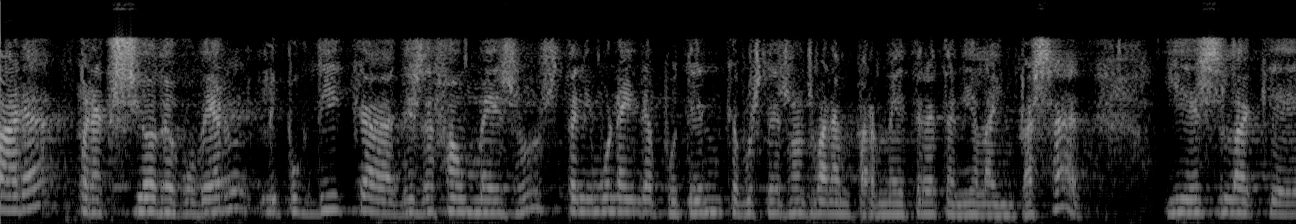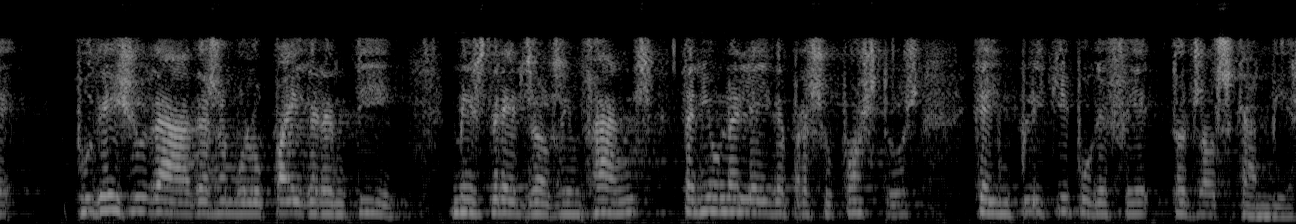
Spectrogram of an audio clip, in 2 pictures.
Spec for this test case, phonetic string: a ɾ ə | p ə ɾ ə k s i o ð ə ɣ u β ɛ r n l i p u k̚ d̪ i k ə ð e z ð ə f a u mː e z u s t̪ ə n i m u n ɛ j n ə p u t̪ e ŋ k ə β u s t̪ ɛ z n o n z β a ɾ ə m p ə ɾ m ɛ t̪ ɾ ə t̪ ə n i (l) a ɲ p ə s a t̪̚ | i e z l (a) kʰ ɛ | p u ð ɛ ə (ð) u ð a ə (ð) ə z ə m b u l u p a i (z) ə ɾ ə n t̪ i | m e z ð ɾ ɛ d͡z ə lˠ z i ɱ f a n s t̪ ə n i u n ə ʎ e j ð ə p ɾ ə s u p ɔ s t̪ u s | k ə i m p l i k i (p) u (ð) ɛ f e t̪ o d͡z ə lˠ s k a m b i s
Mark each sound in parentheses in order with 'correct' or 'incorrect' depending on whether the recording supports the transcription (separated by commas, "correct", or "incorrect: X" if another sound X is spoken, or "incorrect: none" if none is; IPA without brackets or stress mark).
correct, incorrect: ə, incorrect: ʒ, correct, incorrect: ɣ, correct, incorrect: ɣ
